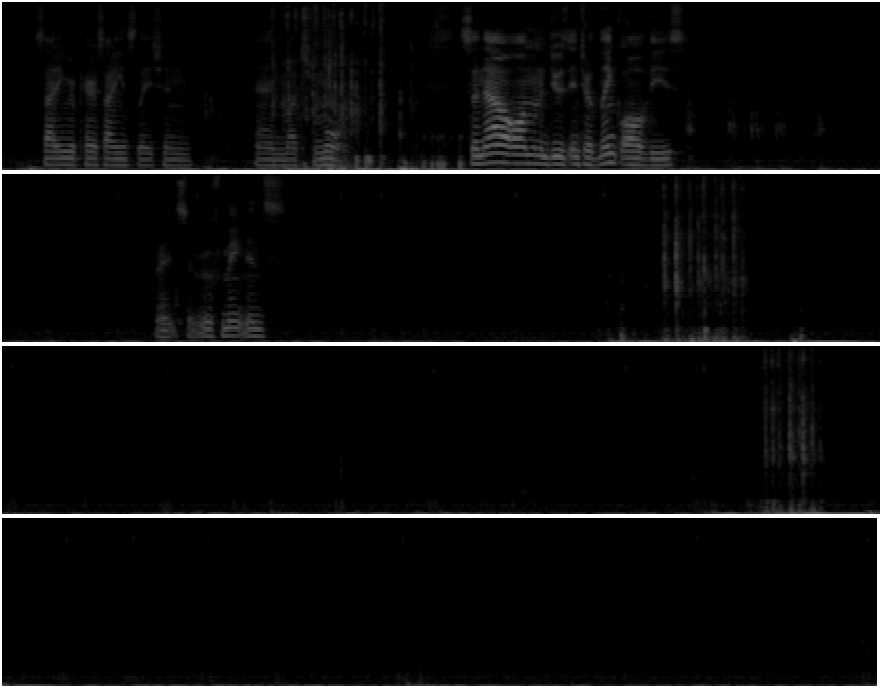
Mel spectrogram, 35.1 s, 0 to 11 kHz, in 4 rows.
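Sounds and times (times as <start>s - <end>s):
keyboard keystrokes: 2.0s - 4.2s, 24.5s - 25.8s.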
